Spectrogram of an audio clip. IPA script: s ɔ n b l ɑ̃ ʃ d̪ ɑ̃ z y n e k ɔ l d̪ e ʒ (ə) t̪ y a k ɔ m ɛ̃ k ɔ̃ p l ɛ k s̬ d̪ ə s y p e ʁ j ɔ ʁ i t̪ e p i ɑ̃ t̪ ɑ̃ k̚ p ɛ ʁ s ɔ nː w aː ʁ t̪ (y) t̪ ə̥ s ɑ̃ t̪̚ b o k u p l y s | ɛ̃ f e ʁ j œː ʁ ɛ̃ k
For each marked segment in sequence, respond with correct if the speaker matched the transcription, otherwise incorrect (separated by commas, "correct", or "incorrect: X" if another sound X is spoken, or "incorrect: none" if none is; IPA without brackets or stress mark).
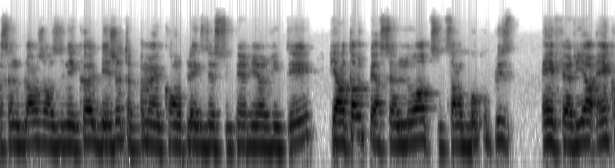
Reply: incorrect: a, correct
